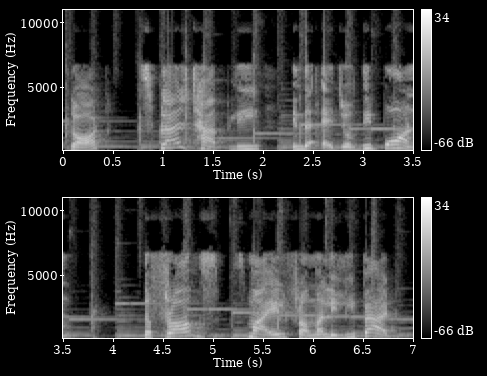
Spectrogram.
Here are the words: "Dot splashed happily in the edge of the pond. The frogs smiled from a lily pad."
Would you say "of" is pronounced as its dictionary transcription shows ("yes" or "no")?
yes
